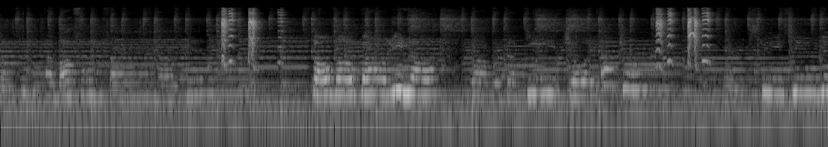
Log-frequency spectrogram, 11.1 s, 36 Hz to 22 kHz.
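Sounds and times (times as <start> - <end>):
backing music: 0.0 - 11.0
rubber duck toy squeaks: 2.9 - 3.9, 8.7 - 9.7.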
